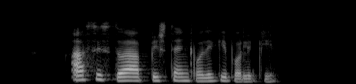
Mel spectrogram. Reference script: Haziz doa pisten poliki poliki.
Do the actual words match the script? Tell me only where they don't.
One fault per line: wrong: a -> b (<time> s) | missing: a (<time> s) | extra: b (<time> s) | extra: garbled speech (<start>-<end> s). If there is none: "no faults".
no faults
